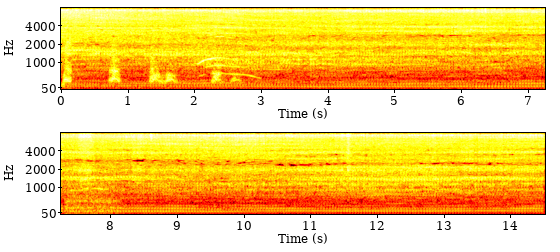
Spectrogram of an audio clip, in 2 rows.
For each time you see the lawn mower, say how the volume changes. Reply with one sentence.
You can hear the lawn mower from 0.0 to 14.4 s, at a steady volume.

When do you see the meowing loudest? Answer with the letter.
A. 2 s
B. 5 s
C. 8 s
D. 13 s
A.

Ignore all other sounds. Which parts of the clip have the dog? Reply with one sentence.
The dog can be heard from 0.0 to 2.8 s.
